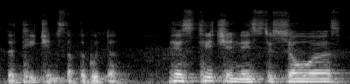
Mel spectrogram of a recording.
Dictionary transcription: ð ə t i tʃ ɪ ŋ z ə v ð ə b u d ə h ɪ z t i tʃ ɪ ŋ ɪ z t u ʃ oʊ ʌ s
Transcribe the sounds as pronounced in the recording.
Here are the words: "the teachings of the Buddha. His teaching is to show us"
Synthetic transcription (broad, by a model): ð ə t i tʃ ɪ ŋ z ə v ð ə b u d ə h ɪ s t i tʃ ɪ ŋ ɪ s t u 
